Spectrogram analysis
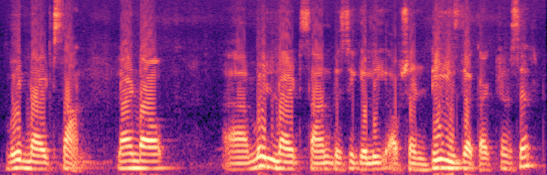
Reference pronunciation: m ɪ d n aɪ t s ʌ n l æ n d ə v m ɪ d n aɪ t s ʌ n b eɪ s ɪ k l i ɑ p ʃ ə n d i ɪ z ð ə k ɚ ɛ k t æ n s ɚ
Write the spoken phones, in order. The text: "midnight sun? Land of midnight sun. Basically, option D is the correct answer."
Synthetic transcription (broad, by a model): m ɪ d n aɪ t s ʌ n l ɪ n d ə p m ɪ d n aɪ t s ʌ n b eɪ s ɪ k l i ɑ p ʃ ə n d i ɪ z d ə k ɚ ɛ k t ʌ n s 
